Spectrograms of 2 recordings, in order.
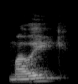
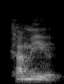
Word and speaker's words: Kamil: So I went Malik, but it's Kamil.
